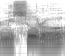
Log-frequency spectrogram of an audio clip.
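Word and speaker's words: Mysuru: to the indian navy this is the mysore or misuru hopefully somebody from karnataka can make sure that i got the pronunciation correct on the native name of the city but in any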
